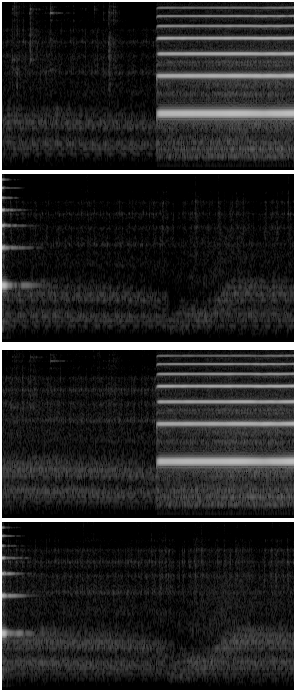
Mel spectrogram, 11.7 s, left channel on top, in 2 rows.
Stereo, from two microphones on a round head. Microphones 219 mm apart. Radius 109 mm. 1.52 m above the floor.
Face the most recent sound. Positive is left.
turn(degrees=5)  # may be behind; listen again after turning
